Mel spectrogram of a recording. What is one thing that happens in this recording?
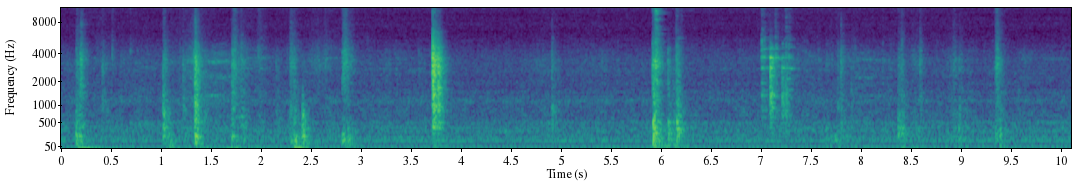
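Dishes and utensils clink and clatter nearby.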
